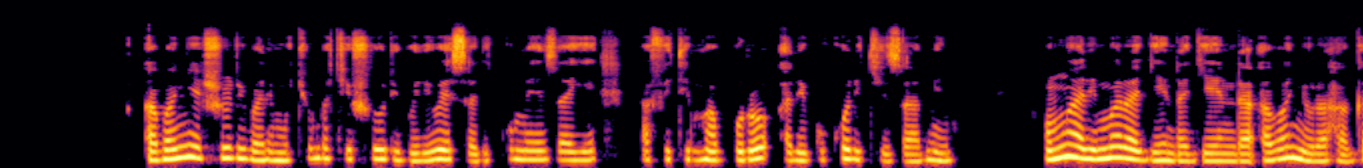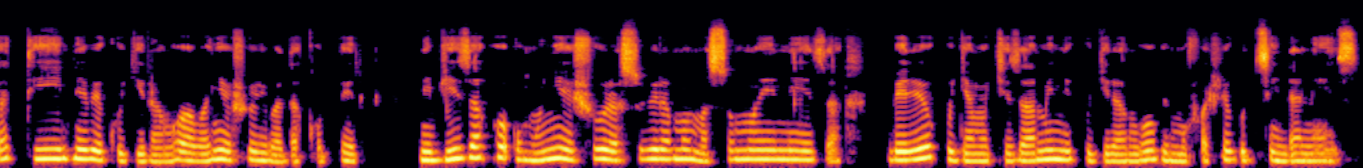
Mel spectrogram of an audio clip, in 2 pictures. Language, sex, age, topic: Kinyarwanda, female, 36-49, education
